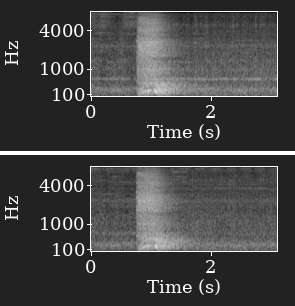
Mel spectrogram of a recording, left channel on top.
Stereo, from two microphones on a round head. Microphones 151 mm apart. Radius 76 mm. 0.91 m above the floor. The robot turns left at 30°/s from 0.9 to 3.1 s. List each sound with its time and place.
0.8 s a drill: 85° right, 3 m; by 1.3 s 80° right, 3 m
